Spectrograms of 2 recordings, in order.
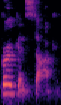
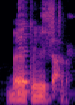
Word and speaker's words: Birkenstock: So English speakers usually say Birkenstock. In German we say Birkenstock Birkenstock which literally translates to Birstick.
